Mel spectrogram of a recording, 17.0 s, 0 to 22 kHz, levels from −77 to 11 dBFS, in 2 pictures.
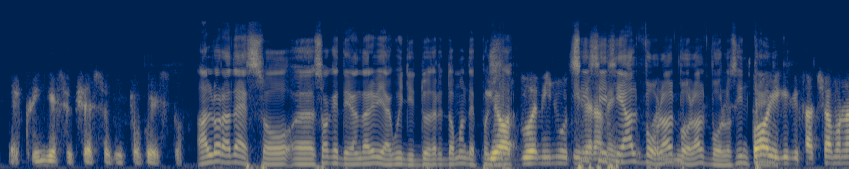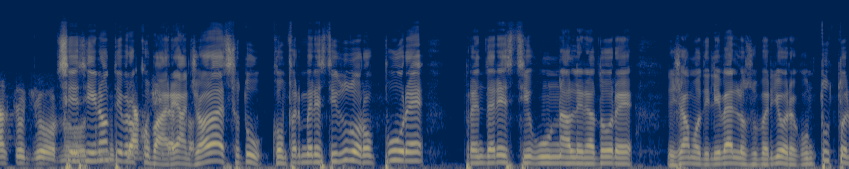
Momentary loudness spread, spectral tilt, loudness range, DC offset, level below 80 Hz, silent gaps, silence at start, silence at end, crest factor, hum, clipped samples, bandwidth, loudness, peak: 8 LU; -5 dB/octave; 4 LU; under 0.1%; -36 dBFS; none; 0.1 s; 0 s; 18 dB; none; under 0.1%; 13.5 kHz; -21 LUFS; -4 dBFS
